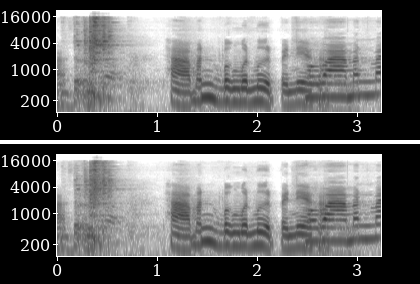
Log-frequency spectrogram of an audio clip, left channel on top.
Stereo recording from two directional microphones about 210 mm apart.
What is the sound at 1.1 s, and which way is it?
A woman's voice, 10° right (ahead or behind).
